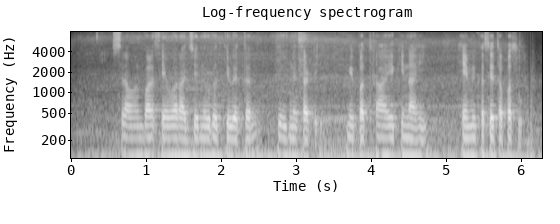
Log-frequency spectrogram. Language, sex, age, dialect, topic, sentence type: Marathi, male, 18-24, Standard Marathi, banking, question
